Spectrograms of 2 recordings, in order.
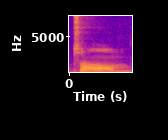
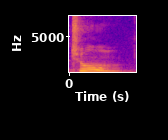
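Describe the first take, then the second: First: It is said with a short vowel, like Tom. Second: It is said with a long oo vowel, like tomb. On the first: The speaker calls it wrong. "The word is not Tom" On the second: The speaker calls it right. "We pronounced it as tomb"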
